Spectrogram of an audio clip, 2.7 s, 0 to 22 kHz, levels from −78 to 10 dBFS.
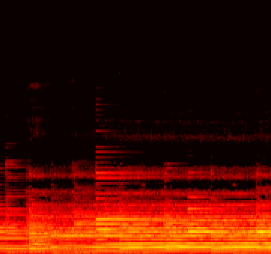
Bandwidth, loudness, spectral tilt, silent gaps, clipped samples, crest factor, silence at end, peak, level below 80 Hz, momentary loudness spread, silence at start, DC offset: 11.5 kHz; -20 LUFS; -3 dB/octave; none; under 0.1%; 14 dB; 0 s; -8 dBFS; -66 dBFS; 6 LU; 0 s; under 0.1%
